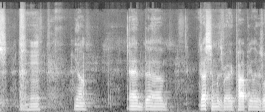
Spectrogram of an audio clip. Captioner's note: laughs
